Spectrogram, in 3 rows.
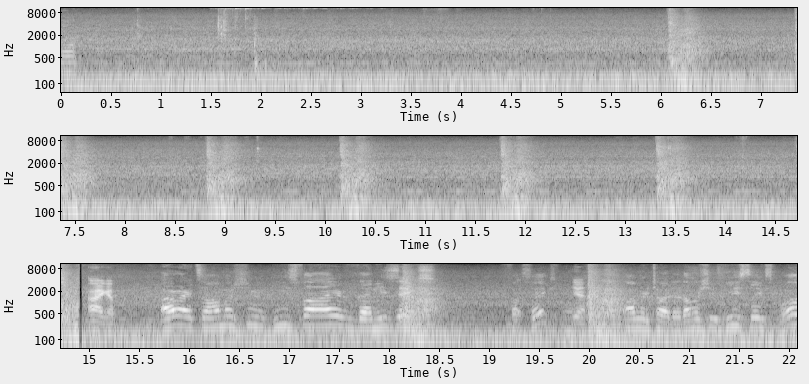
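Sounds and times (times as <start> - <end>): steady low rumble: 0.0 - 22.0
gunshots: 6.0 - 6.6, 7.3 - 7.9, 8.8 - 9.3, 10.1 - 10.6, 11.8 - 12.2, 13.3 - 13.8, 18.1 - 18.6, 20.0 - 20.4.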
